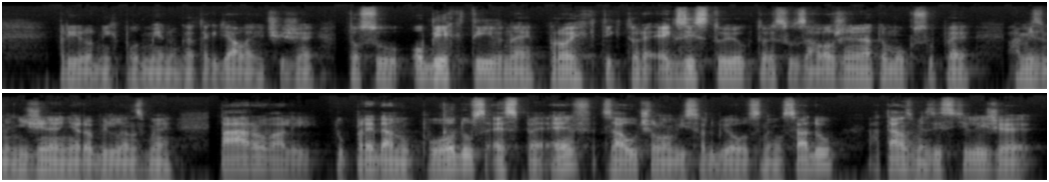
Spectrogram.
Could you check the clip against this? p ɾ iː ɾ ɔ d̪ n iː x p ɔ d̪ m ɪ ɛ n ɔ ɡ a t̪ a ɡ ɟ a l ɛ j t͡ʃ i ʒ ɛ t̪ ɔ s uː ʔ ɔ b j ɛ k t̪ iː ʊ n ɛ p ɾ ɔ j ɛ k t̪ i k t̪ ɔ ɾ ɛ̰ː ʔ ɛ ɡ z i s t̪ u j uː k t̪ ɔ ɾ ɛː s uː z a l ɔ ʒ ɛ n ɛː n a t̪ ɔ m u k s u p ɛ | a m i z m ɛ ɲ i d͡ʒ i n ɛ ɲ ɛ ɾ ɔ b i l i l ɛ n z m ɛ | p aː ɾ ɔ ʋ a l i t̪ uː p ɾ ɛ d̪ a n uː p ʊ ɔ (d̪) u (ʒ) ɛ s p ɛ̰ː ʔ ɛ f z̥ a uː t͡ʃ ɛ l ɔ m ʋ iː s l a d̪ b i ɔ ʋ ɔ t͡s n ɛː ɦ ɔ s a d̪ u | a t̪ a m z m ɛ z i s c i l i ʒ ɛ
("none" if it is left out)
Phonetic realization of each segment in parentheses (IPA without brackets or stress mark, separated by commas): d̪, z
